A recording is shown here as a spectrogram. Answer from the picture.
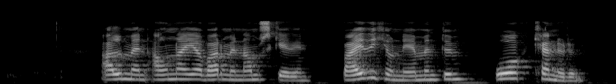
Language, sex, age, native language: Icelandic, female, 40-49, Icelandic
